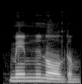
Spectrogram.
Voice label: meet, turkish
